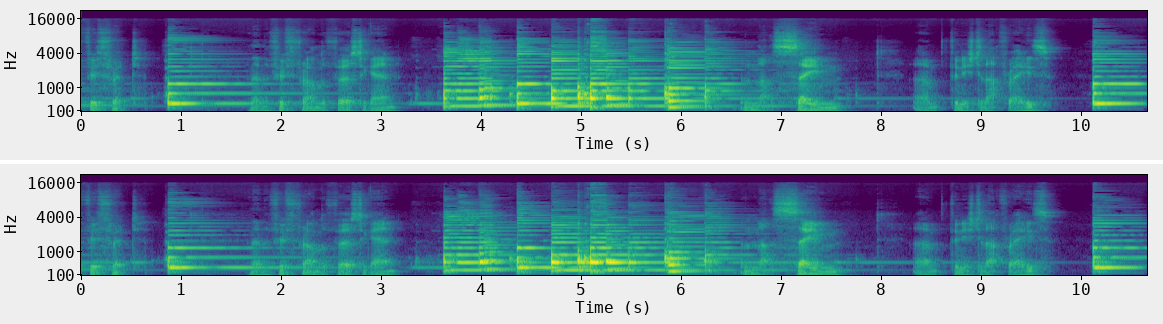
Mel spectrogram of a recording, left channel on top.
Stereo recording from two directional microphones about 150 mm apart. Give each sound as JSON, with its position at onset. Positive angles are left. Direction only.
{"t": 0.8, "sound": "music", "side_deg": 30}
{"t": 1.7, "sound": "speech", "side_deg": 5}
{"t": 3.5, "sound": "banjo", "side_deg": 30}
{"t": 6.7, "sound": "music", "side_deg": -10}
{"t": 8.3, "sound": "speech", "side_deg": 5}
{"t": 10.0, "sound": "music", "side_deg": 30}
